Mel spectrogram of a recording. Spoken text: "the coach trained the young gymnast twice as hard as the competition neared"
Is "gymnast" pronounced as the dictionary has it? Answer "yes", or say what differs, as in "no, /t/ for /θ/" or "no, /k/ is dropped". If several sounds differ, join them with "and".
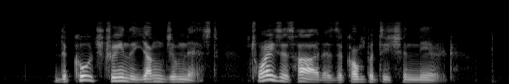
yes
